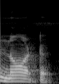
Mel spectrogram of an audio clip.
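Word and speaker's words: knot: आर ओ डी इसे पढ़ेंगे road N ओ टी नॉट क्या बोलेंगे नॉट अब इस वर्ड में भी के साइलेंट है इसे पढ़ते हैं नॉट देखिए एस नॉट का मतलब होता है नहीं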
